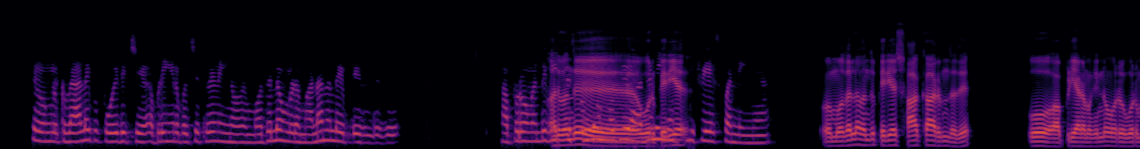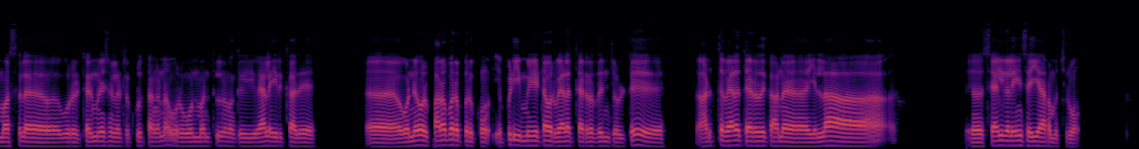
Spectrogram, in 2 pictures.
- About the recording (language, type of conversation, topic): Tamil, podcast, வேலை இழப்புக்குப் பிறகு ஏற்படும் மன அழுத்தத்தையும் உணர்ச்சிகளையும் நீங்கள் எப்படி சமாளிப்பீர்கள்?
- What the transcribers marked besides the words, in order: other background noise; drawn out: "வந்து"; distorted speech; in English: "ஃபேஸ்"; in English: "ஷாக்கா"; in English: "டெர்மினேஷன் லெட்டர்"; in English: "மன்த்துல"; in English: "இமீடியேட்டா"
